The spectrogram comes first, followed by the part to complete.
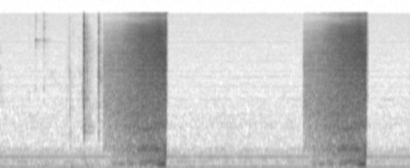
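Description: Reversed snare drum sample playing solo: two swells of noise, each building up over about two-thirds of a second and cutting off suddenly, about two seconds apart.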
